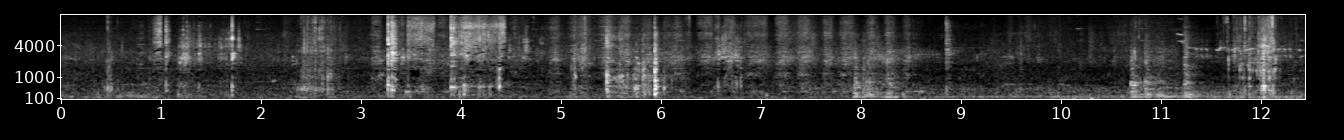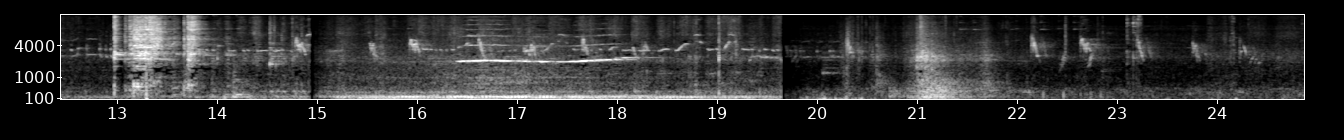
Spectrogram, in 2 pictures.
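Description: Garlic cloves and a handful of split lentils dropped by hand into an aluminium pot of hot water: small clinks and splashes early on, then a brief rushing splash as the lentils pour in about halfway through. A bird chirps a little later.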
